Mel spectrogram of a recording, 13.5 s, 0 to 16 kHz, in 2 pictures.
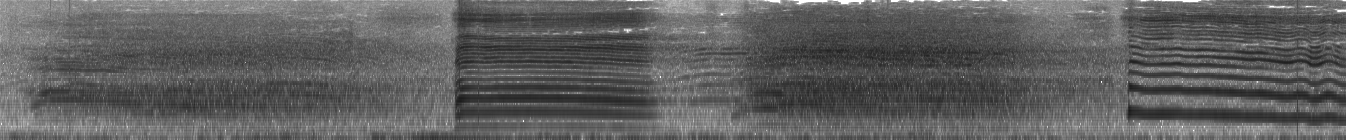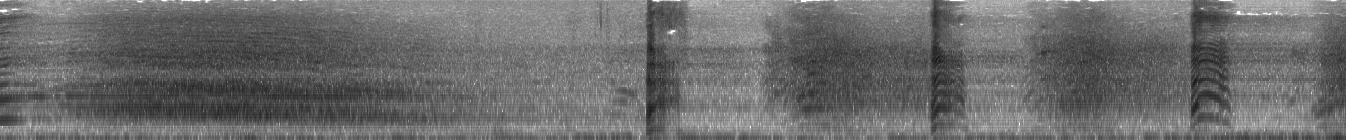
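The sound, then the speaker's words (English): A large crowd, asked for one really big, loud scream to be heard on 19th, screams together in long, loud waves that swell and fade, with shrill piercing shrieks cutting through between them, then several shorter, sharper bursts of yelling near the end. “Now one really big, loud scream so you can hear it on 19th.”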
